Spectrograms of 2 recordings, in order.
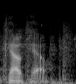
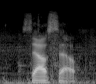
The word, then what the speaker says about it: Cao Cao: And now we're gonna finish off this battle by killing Cao Cao. Cao Cao. Wow. Cao Cao.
